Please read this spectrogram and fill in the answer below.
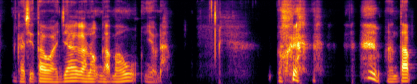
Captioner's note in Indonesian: tertawa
